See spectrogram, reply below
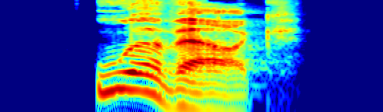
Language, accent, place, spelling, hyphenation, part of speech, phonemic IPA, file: German, Germany, Berlin, Uhrwerk, Uhr‧werk, noun, /ˈuːɐ̯ˌvɛʁk/, De-Uhrwerk.ogg
- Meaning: clockwork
